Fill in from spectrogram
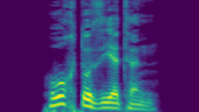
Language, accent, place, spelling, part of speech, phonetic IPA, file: German, Germany, Berlin, hochdosierten, adjective, [ˈhoːxdoˌziːɐ̯tən], De-hochdosierten.ogg
- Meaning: inflection of hochdosiert: 1. strong genitive masculine/neuter singular 2. weak/mixed genitive/dative all-gender singular 3. strong/weak/mixed accusative masculine singular 4. strong dative plural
